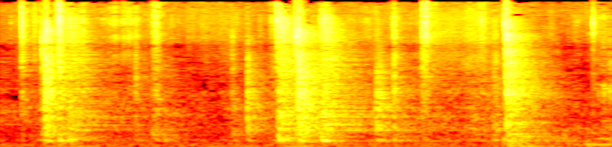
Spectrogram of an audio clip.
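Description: Handling noise from work on a washing machine's heating element terminal and wiring: a few short scraping, clattering bursts of hands and a screwdriver on metal and plastic parts, about three of them loud.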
